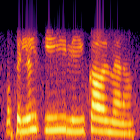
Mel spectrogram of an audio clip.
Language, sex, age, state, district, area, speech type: Telugu, female, 30-45, Andhra Pradesh, Vizianagaram, rural, conversation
